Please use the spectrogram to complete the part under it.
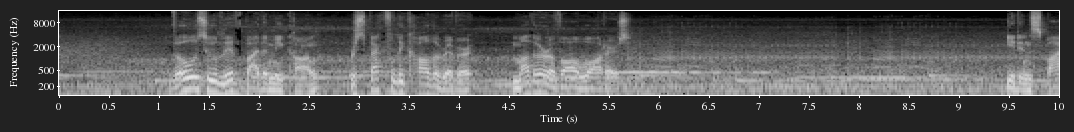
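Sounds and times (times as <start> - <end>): outboard motors droning: 0.0 - 10.0.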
